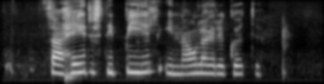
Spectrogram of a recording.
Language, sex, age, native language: Icelandic, female, 13, Icelandic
